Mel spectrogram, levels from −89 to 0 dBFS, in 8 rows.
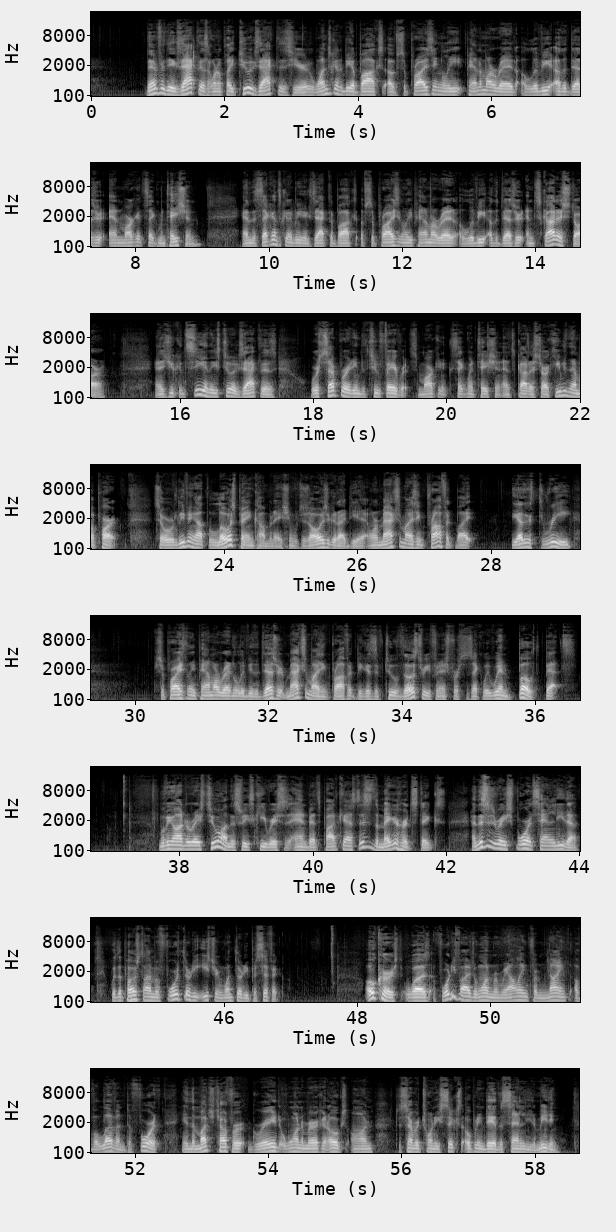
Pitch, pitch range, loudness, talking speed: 120 Hz, 110-130 Hz, -20 LUFS, 190 wpm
